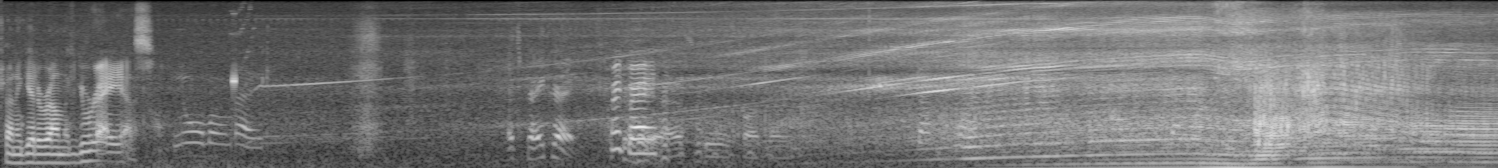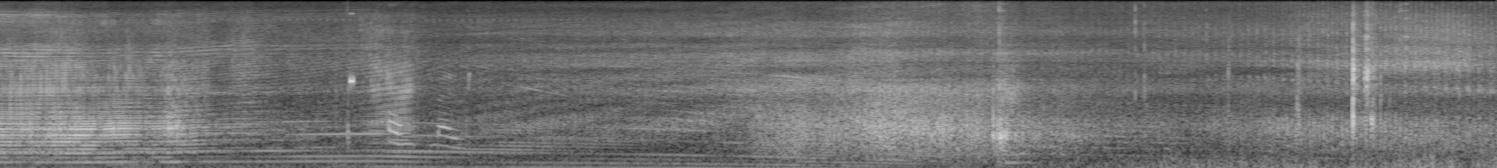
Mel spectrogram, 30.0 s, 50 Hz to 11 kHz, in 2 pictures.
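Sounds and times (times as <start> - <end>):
rc helicopter rotor drone: 0.0 - 29.9.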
